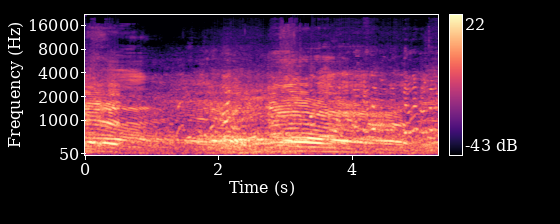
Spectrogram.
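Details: Sahiwal bull calves for sale at Aftabganj cattle market in Dinajpur at the start of market day, 8 August: drawn-out, mid-pitched moos with steady tones rising and falling. Constant crowd chatter and bargaining voices throughout.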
